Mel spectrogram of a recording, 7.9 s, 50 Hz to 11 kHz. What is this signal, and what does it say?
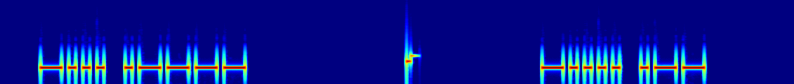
Morse code, heard as a keyed tone, about 17 wpm, 700 Hz. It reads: B1 6W
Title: Two Challenging Letter-Number Combinations 17wpm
